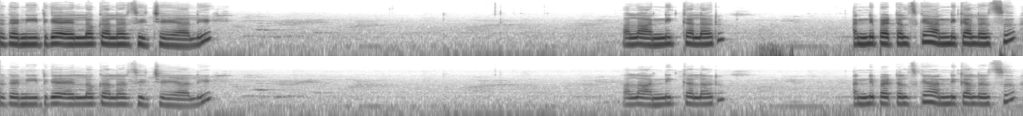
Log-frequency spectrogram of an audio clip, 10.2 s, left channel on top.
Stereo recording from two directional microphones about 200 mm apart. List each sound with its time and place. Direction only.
0.0 s speech: 35° left (ahead or behind)
6.2 s speech: 40° left (ahead or behind)
8.4 s speech: 40° left (ahead or behind)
